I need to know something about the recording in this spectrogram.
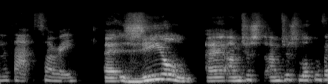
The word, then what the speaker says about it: Zhiyun: Xeon. I'm just looking for how it's spelled, because it's spelled funny.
